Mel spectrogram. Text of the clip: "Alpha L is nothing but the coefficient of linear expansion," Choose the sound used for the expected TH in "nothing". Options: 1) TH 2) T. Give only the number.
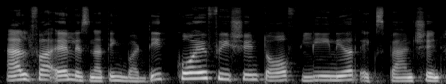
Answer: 2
